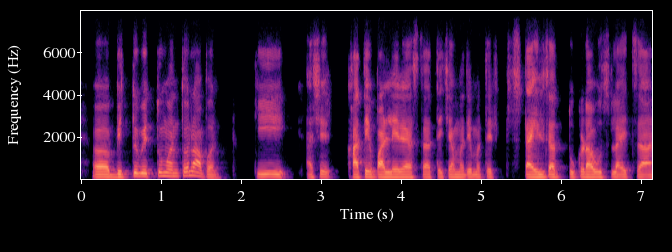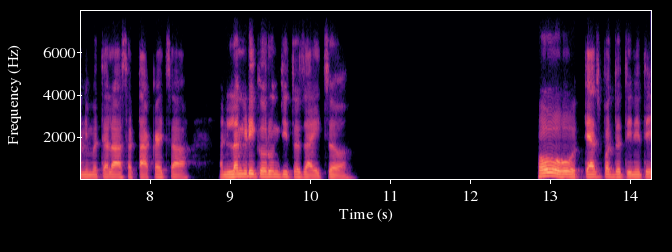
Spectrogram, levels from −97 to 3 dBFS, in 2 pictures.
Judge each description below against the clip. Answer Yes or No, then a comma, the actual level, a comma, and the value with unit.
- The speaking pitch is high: No, low, 120 Hz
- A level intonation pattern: Yes, narrow, 1.9 semitones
